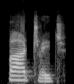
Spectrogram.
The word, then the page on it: partridge: Indian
